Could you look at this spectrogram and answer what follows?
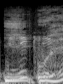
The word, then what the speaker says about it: YiQi: Yiki, Yiki ça veut dire ensemble en chinois.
